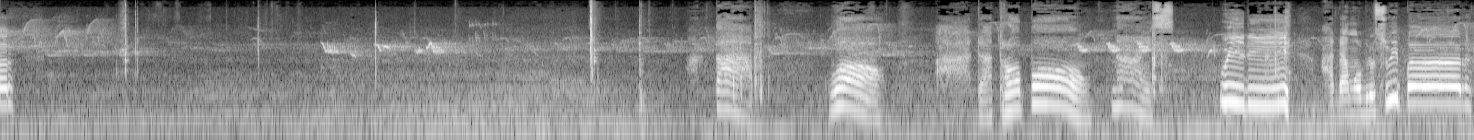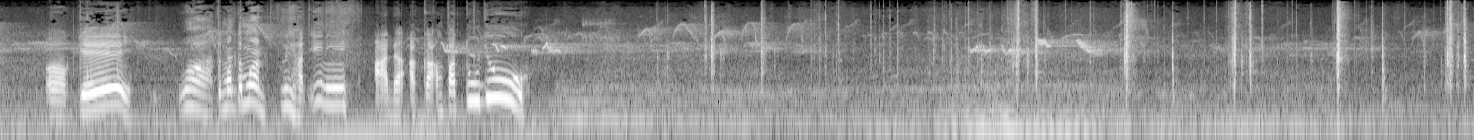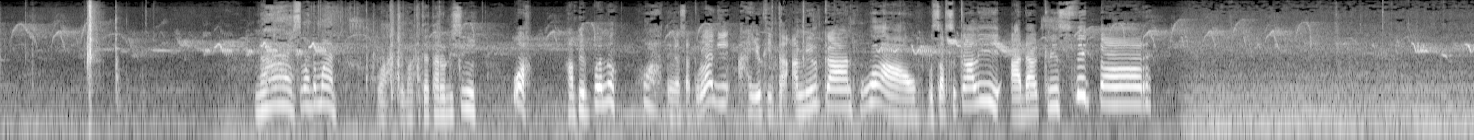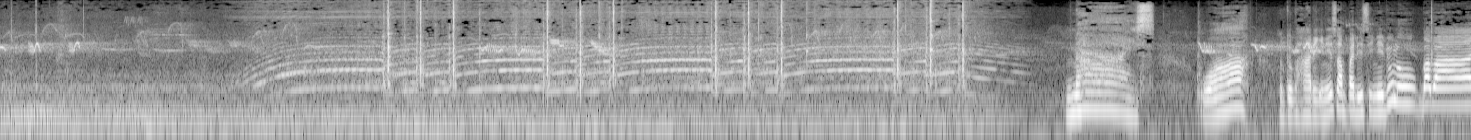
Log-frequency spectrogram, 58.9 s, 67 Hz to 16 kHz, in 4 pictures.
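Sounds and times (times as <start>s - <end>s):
birds chirping: 0.0s - 58.9s
toy blaster clicking shots: 46.6s - 54.6s.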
